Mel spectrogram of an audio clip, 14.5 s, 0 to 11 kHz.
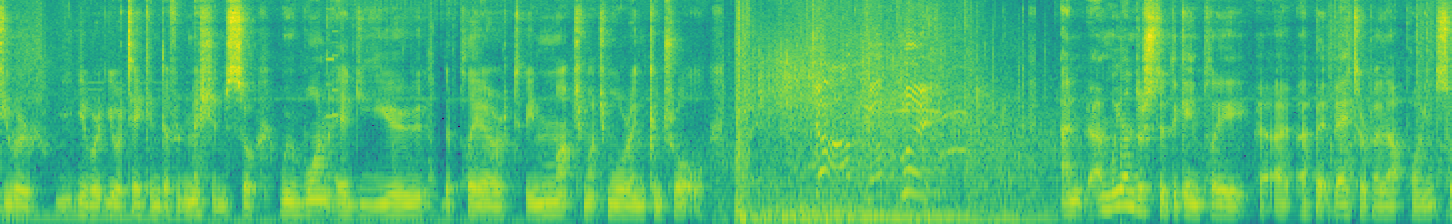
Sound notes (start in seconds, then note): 7.2 explosion erupts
